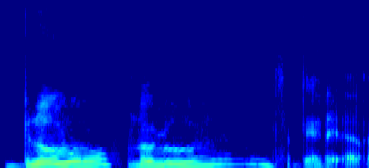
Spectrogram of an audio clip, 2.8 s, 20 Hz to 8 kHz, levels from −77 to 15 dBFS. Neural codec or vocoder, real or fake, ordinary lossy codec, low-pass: codec, 16 kHz, 1 kbps, FreqCodec, larger model; fake; none; none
